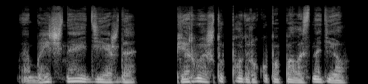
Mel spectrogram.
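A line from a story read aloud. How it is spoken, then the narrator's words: Hissed through radiant smile. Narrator (Russian): прошипел в ответ, лучезарно улыбаясь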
